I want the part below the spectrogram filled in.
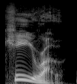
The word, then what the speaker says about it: Chi Rho: Now, this is an occult sign that's a few thousand years old, and it's spelt, it's called Chi Rho. It's spelt C H I R H O.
